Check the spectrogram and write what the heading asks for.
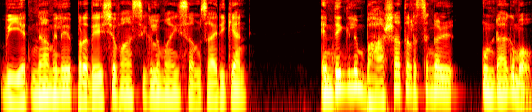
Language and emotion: Malayalam, fearful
